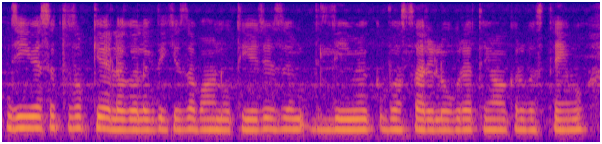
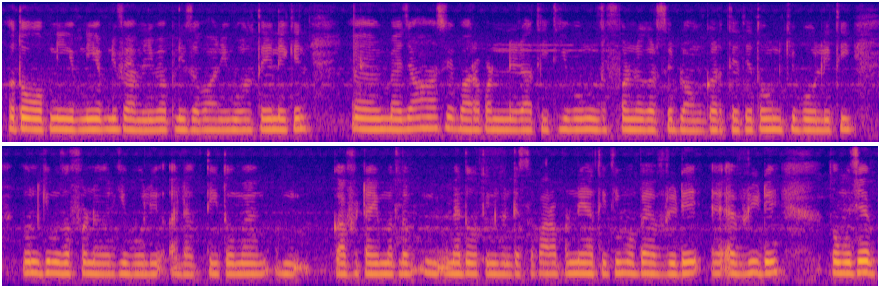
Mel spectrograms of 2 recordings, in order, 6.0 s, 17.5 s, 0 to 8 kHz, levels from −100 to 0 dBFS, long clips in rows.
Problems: constant background noise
